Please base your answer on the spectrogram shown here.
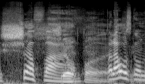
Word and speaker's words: Shaphon: You know you pronounced it really good, but it's Shaphon.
